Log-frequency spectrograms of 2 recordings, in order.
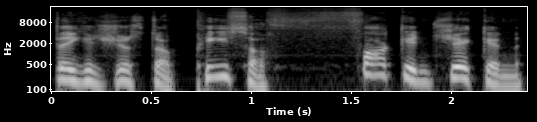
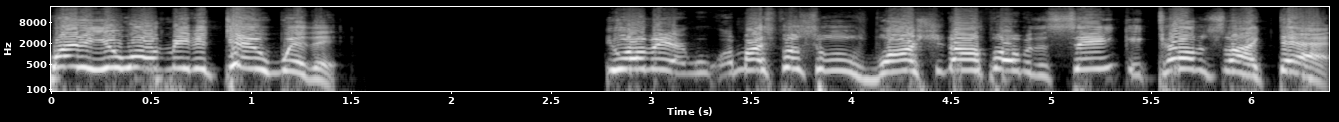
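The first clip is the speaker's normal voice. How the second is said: very loud, shrill, full-volume yelling rant; 12 semitones higher, 10 dB louder than usual. Retelling how the cook reacted to the returned food: imitating the cook yelling loudly. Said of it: "Real fucking loud at her".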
